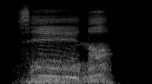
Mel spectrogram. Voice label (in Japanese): "せーの", kawaii voice; ASMR; 1200 kawaii voice!!; 音ゲー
